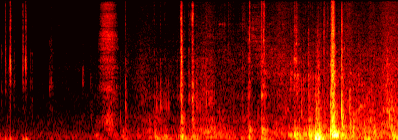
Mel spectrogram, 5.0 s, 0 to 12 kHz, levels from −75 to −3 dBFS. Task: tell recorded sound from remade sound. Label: recorded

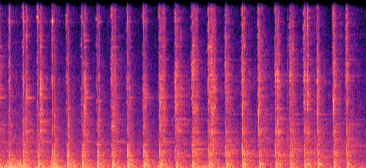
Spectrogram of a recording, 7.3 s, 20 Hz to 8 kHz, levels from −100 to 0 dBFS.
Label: recorded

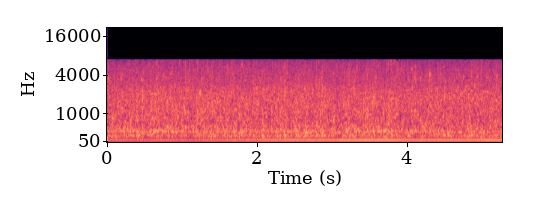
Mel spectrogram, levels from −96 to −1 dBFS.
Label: recorded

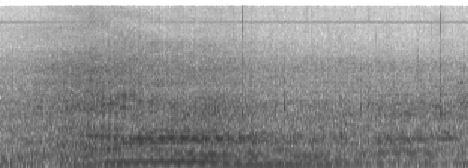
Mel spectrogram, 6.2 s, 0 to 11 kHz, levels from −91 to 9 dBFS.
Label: recorded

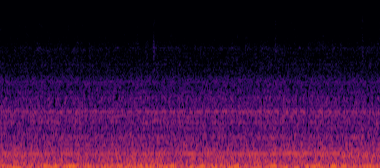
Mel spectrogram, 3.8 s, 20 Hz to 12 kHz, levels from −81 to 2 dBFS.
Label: remade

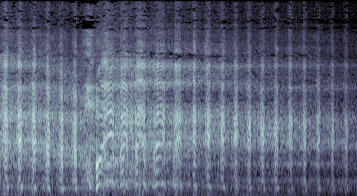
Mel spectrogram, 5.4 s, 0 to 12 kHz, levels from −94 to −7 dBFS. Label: recorded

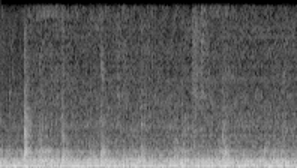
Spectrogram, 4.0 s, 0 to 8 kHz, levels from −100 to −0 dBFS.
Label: remade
